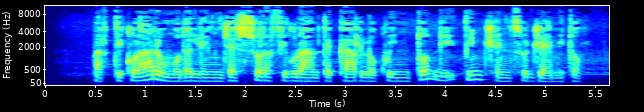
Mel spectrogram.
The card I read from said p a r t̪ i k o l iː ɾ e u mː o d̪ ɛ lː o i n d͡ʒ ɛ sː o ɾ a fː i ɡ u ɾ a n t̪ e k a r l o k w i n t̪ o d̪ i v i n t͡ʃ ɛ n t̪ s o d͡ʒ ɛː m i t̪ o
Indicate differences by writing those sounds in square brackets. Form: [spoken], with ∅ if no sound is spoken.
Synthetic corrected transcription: p a r t̪ i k o l [aː] ɾ e u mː o d̪ ɛ lː o i n d͡ʒ ɛ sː o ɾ a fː i ɡ u ɾ a n t̪ e k a r l o k w i n t̪ o d̪ i v i n t͡ʃ ɛ n t̪ s o d͡ʒ ɛː m i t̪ o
